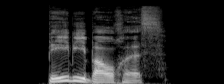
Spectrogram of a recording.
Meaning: genitive singular of Babybauch
- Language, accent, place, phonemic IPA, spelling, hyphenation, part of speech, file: German, Germany, Berlin, /ˈbeːbiˌbaʊ̯xəs/, Babybauches, Ba‧by‧bau‧ches, noun, De-Babybauches.ogg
